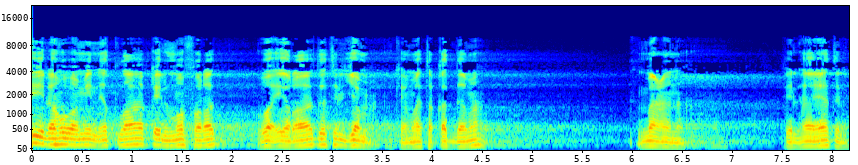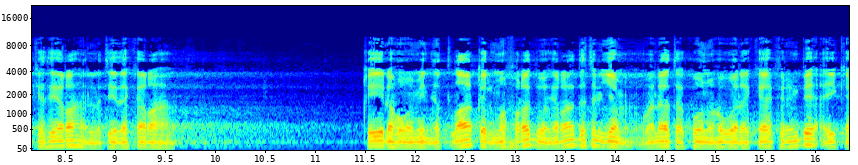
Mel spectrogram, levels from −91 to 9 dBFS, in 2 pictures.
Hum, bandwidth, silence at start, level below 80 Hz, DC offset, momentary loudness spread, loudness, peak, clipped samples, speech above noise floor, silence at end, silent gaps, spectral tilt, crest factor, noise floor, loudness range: none; 10.5 kHz; 0 s; -54 dBFS; under 0.1%; 15 LU; -22 LUFS; -2 dBFS; under 0.1%; 32 dB; 0 s; none; -5.5 dB/octave; 20 dB; -53 dBFS; 6 LU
